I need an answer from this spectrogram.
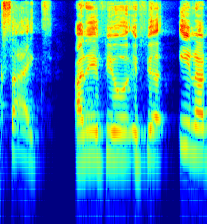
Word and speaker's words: Sykes: a Chief Justice like Sykes. And if you're in a dancer, say because Syke rhyme with Pike, it just everything just right.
